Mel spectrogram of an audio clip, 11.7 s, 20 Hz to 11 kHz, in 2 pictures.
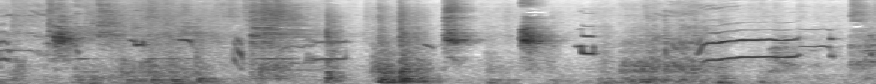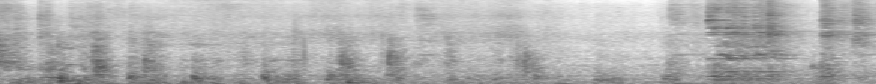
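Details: A Chihuahua puppy born 10 October 2019 gives thin, high whimpers and squeaks among soft knocks and rustling.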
